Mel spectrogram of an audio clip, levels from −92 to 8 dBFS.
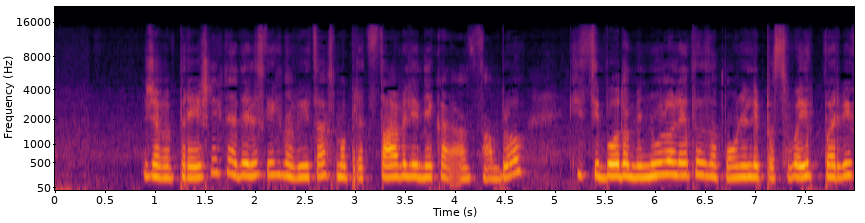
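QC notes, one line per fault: Throughout, transcoding between lossy codecs: the speech carries two layers of codec smear, with nothing above 14.9 kHz. The likely cause is a low-rate HE-AAC pass re-encoded to Vorbis, which fits roughly 20 then 46 kbit/s. Vorbis spends bits on the earlier artefacts and adds its own.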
